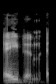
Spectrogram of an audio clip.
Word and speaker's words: Aden: And so I went over and I took my Google Earth, and I found the volcano called Aden, which is the way you pronounce the Garden of Eden in Hebrew and Arabic. It's Aden, A-D-E-N.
